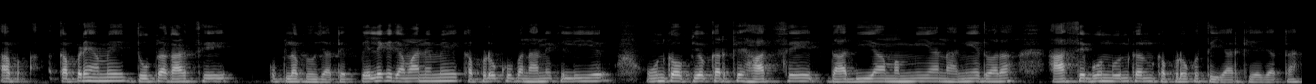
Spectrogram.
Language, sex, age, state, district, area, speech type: Hindi, male, 18-30, Madhya Pradesh, Bhopal, urban, spontaneous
